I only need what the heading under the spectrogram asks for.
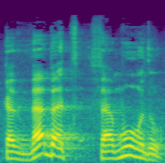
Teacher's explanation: membaca secara izhar, iaitu ta tu dijelaskan mati, dibunyikan mati.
